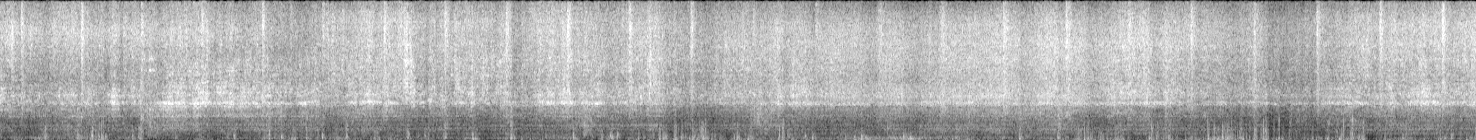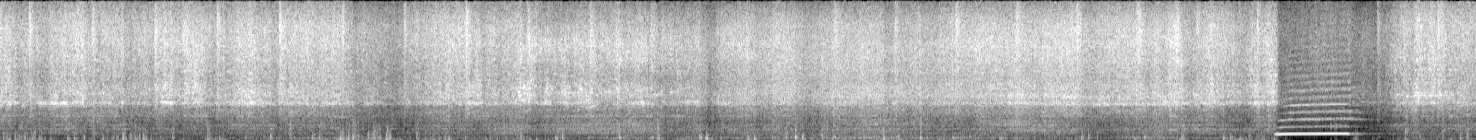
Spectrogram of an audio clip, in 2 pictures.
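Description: A heritage train running along the line, heard from an open carriage window: a steady rumble of wheels on rails with irregular clatter. Near the end the locomotive sounds one short blast, under a second long, that rises quickly in pitch and then holds a steady high note.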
